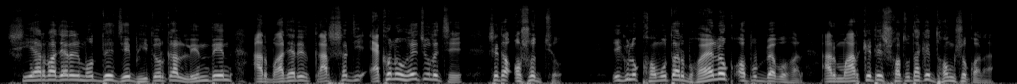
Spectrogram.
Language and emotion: Bengali, disgusted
